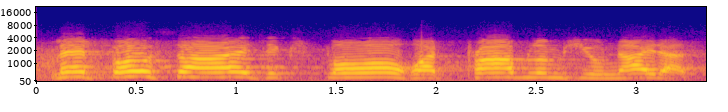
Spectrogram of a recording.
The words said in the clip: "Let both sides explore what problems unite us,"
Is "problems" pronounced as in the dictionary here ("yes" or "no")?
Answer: yes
